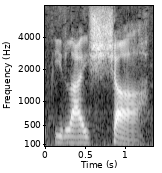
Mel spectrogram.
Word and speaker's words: Elisha: Let me hear you say Elisha. Say it like that. Shah. Okay, why did I have you say that? Because a lot of times we get mixed up with Elijah. There's Elijah and Elisha.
